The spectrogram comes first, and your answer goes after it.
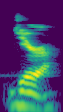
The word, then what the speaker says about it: Gira: What is Jira? It's spelled as Gira. Jira. Jira is the CEO, which is who owns the Kometa.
